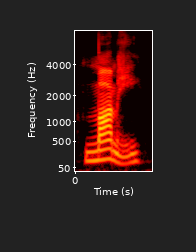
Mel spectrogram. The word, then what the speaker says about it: Mahmee: Hana no Hana Hana she wins from mommy which is spelled phonetically mah om calm yes welcome to the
